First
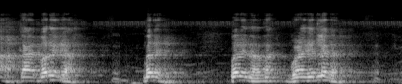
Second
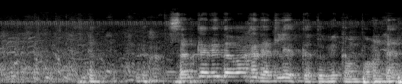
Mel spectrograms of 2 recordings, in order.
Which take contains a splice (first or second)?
second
